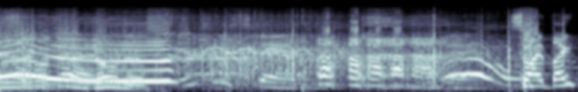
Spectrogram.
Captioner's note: laughing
